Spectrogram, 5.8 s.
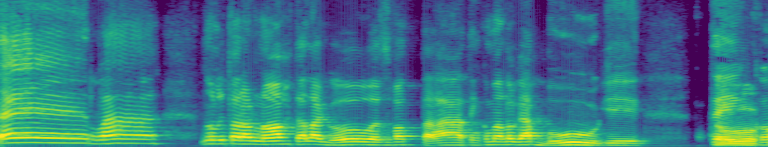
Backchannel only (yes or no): yes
